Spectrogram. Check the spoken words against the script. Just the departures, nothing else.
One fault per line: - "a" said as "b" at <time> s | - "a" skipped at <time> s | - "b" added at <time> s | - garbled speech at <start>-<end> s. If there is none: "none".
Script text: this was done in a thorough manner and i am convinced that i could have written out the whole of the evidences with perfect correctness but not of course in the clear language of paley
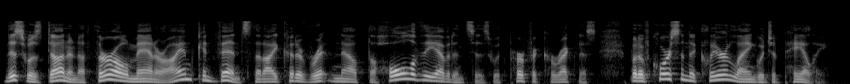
- "and" skipped at 1.7 s
- "not" skipped at 6.4 s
